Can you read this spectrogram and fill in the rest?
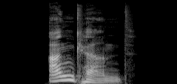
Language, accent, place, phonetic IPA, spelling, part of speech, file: German, Germany, Berlin, [ˈaŋkɐnt], ankernd, verb, De-ankernd.ogg
- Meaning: present participle of ankern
